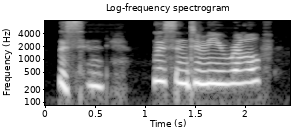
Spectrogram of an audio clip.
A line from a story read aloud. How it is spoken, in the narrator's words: she whimpered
